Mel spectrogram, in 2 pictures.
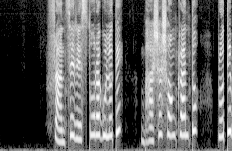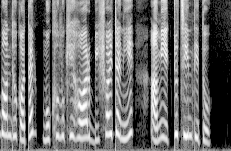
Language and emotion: Bengali, fearful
